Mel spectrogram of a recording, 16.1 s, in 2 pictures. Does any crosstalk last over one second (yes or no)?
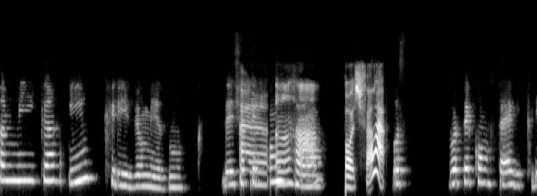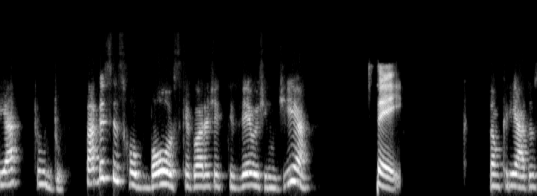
yes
